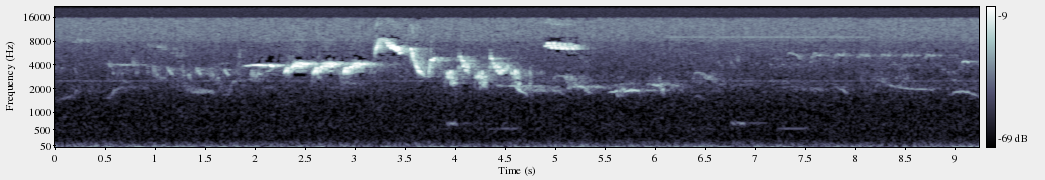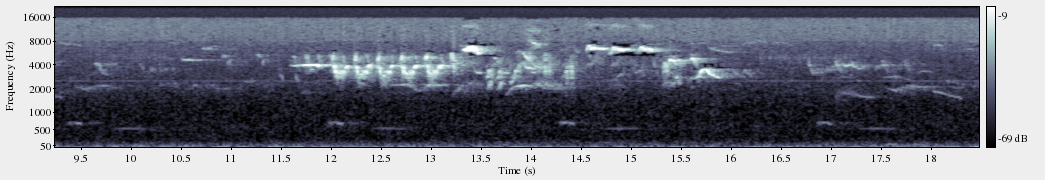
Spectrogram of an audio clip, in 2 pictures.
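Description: Faint birdsong: small birds chirping, with two spells of rapid trilling, over a low steady rumble of background noise.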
